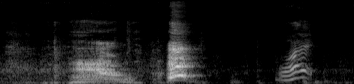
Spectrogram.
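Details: Pet English Mastiffs, one of six large dogs named Roxy, Riley, Cammie, Sammie, Axl and Rose, talking back: a drawn-out groaning moan, a short sharp bark-like burst, then a brief rising-and-falling whine, with a person talking to them nearby.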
